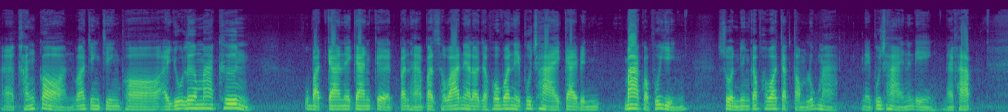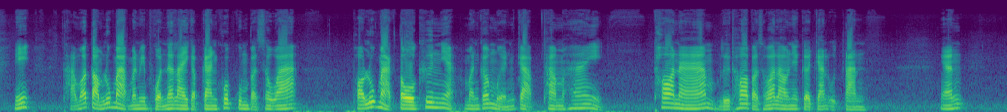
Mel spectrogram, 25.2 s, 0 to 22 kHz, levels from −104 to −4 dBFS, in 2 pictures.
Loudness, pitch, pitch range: -25 LUFS, 120 Hz, 105-130 Hz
